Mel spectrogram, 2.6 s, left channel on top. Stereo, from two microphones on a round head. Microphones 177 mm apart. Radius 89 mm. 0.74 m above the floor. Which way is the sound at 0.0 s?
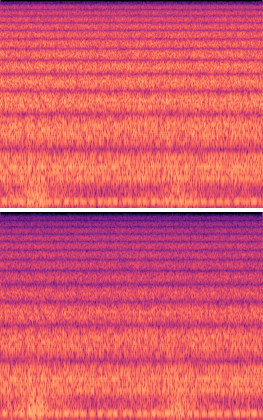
65° left (ahead or behind).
